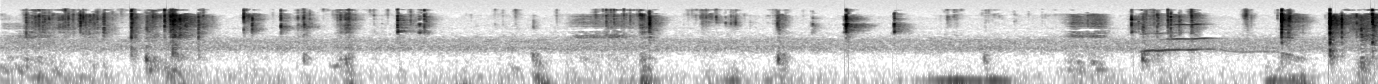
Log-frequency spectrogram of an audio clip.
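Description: A craft blade scores lines into a solid orange-and-white striped dry soap bar and chips off small pieces. The result is a quiet, irregular series of short, dry, bright scratches and crisp clicks, with a faint steady hiss underneath and a few soft low thumps.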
